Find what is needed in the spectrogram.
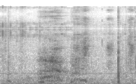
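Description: Pomeranian puppies playing together, with a short, rough puppy sound about half a second in and a single sharp click near the end.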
